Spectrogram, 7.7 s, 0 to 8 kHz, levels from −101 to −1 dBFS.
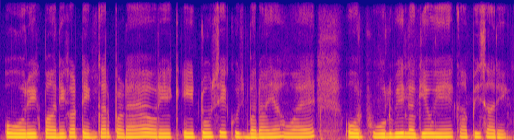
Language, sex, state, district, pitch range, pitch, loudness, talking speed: Hindi, female, Rajasthan, Jaipur, 200-210 Hz, 205 Hz, -13 LUFS, 180 wpm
